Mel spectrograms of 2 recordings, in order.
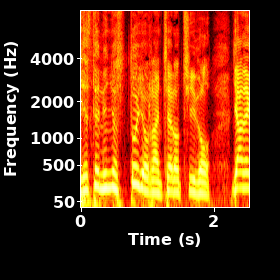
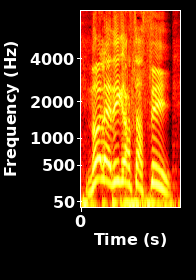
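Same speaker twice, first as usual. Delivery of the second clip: protective mother; 7 semitones higher than usual. Acted. Snatching baby, protective mother.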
